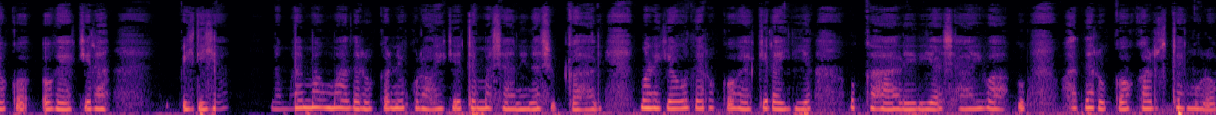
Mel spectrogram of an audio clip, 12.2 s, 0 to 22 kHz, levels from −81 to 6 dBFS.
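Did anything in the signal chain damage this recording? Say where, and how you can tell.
Yes. At the codec stage, the whole clip sounds swirly, smeared and hollow, with blurred attacks, worse than a single lossy pass would explain. That is generation loss, most likely from about seven MP3 re-encodes at around 96 kbit/s, each requantising on a shifted frame grid and compounding noise and spectral holes.

In the wiring or mixing stage, from 2.16 to 2.96 s the centred speech drops by about 18 dB. This points to one channel inverted: with reversed polarity, the content common to both channels cancels when they are summed to mono, leaving only their faint difference.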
